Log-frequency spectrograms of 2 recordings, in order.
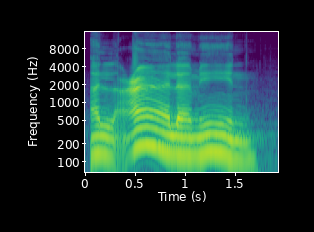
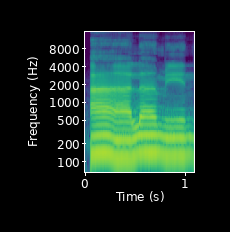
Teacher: Al-alamin, ya, ini satu makhraj sebenarnya, ha dengan ain, ya, menggunakan wasatul halqi, tenggorokan bagian tengah, ya, bukan menggunakan tenggorokan bagian aqsal halqi atau pangkal tenggorokan, sehingga bunyinya seperti hamzah alamin, ya, kurang ke tengah seperti ini.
